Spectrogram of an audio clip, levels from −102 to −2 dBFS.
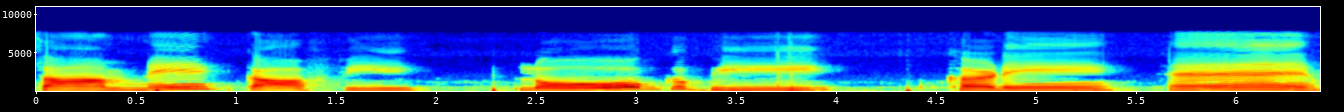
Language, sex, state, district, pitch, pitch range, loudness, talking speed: Hindi, female, Punjab, Fazilka, 225 Hz, 210-255 Hz, -15 LUFS, 55 wpm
